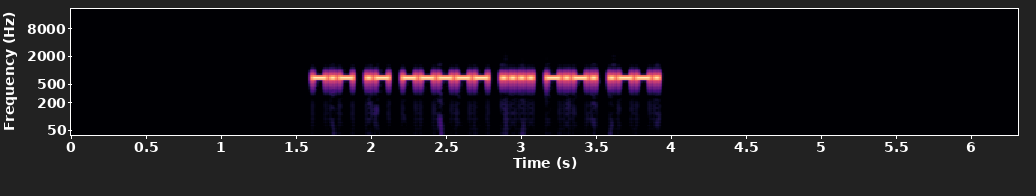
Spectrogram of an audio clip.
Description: Morse code, heard as a keyed tone, about 40 wpm, 700 Hz. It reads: KA0HCP
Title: USA Call Signs - 6 Characters - Repeated 3x - 40wpm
